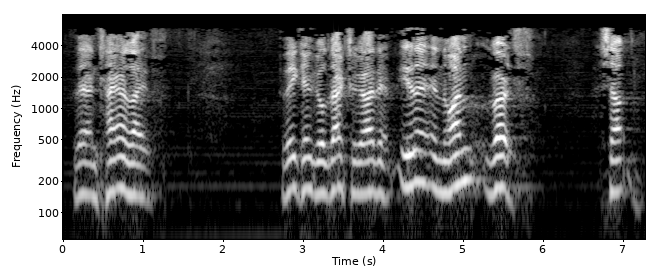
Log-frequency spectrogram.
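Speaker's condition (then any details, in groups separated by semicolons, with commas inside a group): Stroke with facial paralysis; undergoing therapy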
